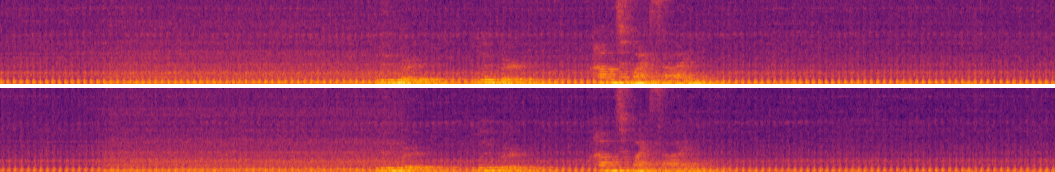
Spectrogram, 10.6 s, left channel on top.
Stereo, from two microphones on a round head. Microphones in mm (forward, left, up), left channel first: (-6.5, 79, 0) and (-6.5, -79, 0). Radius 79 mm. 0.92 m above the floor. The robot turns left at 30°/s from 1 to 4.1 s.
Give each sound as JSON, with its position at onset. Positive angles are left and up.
{"t": 3.7, "sound": "a woman speaking", "side_deg": 10, "distance_m": 3.0}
